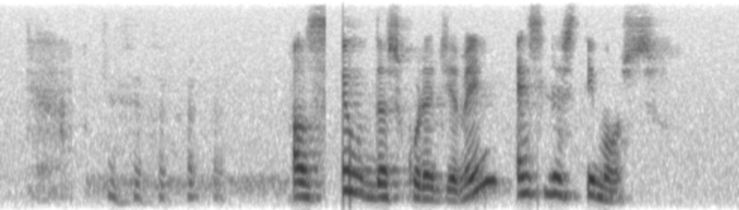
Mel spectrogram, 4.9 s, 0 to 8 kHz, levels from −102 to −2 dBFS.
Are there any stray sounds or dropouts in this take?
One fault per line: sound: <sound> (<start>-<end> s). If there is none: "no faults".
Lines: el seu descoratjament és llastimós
sound: laugh (0.7-1.6 s)
sound: dropout (2.2-2.3 s)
